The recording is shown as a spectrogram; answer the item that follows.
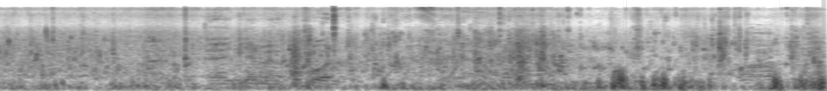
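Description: Wind buffeting the microphone in an open wooden canoe on the water, a low rumble with louder gusts about three seconds in and again at the end.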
